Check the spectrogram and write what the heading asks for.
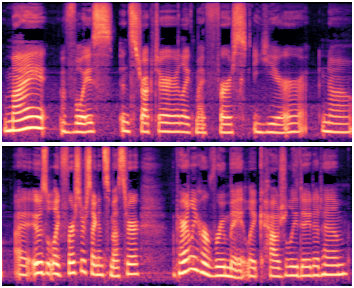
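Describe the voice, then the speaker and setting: A woman's voice: medium pitch, unhurried, a little mellow. A young woman co-hosting a music podcast, speaking candidly and animatedly and laughing often. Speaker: podcast co-host. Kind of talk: casual chat.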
